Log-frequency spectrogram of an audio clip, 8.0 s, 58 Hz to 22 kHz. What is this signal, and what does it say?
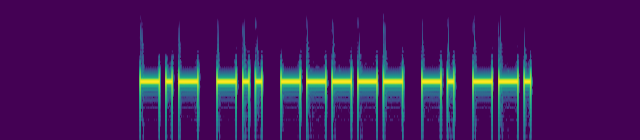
Morse code, heard as a keyed tone, about 16 wpm, 700 Hz. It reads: KD0NG
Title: USA Call Signs - 5 Characters - Repeated 3x - 15wpm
